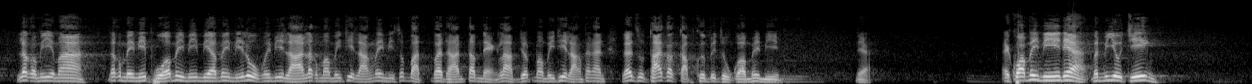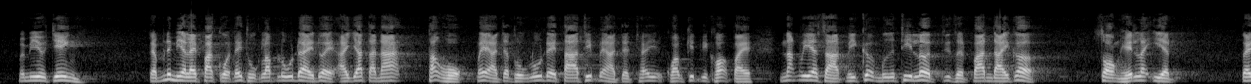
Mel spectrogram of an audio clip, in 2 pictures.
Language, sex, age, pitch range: Thai, male, 60-79, 140-180 Hz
